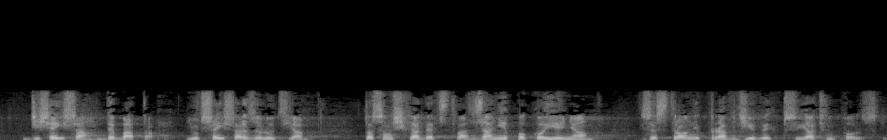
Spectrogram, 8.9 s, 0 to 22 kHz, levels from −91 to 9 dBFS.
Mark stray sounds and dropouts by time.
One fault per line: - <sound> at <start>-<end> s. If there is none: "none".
none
